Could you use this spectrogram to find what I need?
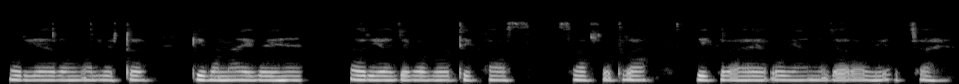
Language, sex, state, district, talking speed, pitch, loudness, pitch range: Hindi, female, Bihar, Araria, 155 wpm, 195 Hz, -18 LUFS, 195-200 Hz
